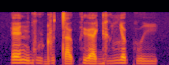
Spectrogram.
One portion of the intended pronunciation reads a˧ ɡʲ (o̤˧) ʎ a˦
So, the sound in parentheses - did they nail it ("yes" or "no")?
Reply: no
